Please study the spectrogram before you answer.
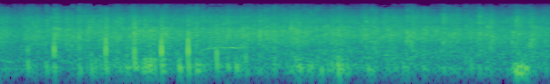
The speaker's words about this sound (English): If you went to camp with us, then if you would stand up so we can give you a big round of applause.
